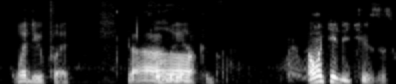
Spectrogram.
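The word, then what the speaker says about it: Kulu-Ya-Ku: Next, the Kulu Yaku. Am I right? Am I getting it right? The syllables are right? Kulu Yaku.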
